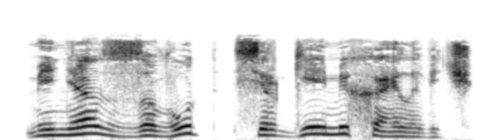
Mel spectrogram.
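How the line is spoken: Slow icy through gritted teeth. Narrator (Russian): сцепив зубы, ледяным тоном медленно произнес мужик

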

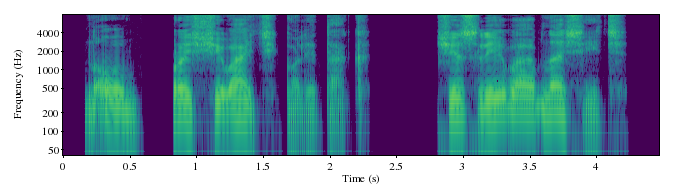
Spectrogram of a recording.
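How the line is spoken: Slightly disappointed sigh. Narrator (Russian): сказал, несколько разочарованно вздохнул

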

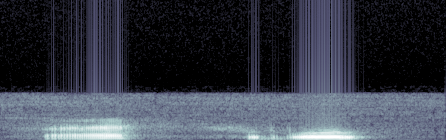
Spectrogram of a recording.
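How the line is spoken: Embarrassed drawl. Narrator (Russian): сконфуженно протянул Коломеец

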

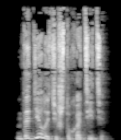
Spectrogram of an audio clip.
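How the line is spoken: Angry exclamation, young man. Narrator (Russian): воскликнул молодой человек в сердцах

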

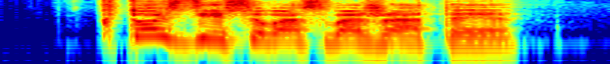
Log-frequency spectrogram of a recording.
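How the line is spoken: Man shouting. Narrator (Russian): закричал человек

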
